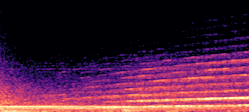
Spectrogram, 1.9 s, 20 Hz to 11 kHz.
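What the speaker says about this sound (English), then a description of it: "the banshee wail of the siren echoes the warning" A loud civil defense air raid siren from 1957 wails steadily, its tone sliding slowly upward with a rich harmonic drone.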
